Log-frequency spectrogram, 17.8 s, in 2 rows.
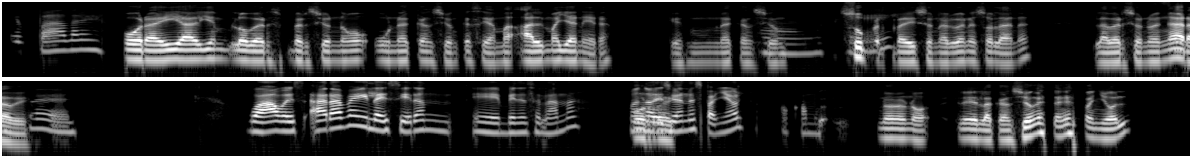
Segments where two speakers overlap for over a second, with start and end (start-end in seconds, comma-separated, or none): none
